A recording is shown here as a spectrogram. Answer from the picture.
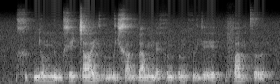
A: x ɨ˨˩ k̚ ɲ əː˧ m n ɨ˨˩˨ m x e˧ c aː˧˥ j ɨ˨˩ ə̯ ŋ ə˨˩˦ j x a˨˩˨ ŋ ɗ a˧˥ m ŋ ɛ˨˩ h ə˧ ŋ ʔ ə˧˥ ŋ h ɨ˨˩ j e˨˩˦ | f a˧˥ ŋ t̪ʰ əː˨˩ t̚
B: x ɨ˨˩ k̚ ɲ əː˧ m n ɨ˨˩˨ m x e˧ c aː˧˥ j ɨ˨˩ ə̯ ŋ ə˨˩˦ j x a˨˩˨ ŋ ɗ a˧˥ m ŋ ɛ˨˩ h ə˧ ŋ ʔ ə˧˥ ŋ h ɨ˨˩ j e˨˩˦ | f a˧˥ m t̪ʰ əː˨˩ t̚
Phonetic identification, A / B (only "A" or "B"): B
